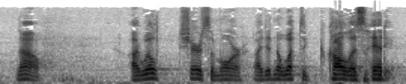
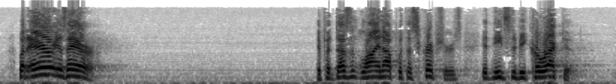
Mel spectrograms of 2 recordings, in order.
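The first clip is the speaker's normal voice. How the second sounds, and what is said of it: Raised, yelling voice. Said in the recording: “Sorry for raising my voice. ... Because yelling doesn't get a point across.”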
